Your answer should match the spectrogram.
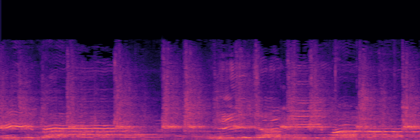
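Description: A congregation singing together in chorus, a hymn in a steady rhythm, with percussion keeping a regular beat under the voices.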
